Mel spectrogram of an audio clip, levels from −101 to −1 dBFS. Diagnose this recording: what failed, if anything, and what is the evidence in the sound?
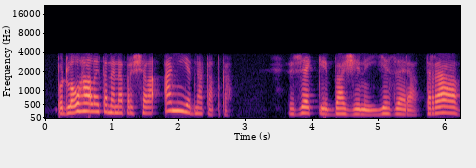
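Twice the speech briefly holds with a slightly buzzy, frozen quality, from 0.66 to 0.68 s and again from 4.18 to 4.20 s, each gap about 20 ms long. This is packet loss with pitch repetition at the network stage. The missing audio, which fits a single 20 ms packet each time, was concealed by repeating the last pitch period. The gaps are too short to fade to silence. The G.711 telephone coding keeps the 200 to 3400 Hz line band.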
